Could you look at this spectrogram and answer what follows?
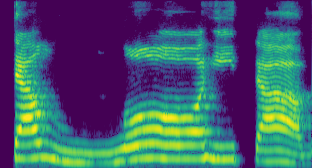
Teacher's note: Make sure you keep ta light, but lafz jalala will be heavy because you found fatha before it.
